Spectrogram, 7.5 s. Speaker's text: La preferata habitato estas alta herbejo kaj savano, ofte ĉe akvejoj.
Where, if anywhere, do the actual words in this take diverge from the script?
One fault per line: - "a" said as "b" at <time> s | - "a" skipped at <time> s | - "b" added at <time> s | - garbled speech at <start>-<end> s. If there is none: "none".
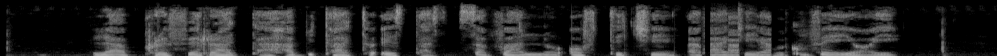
- "alta herbejo kaj" skipped at 3.3 s
- garbled speech at 5.2-5.9 s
